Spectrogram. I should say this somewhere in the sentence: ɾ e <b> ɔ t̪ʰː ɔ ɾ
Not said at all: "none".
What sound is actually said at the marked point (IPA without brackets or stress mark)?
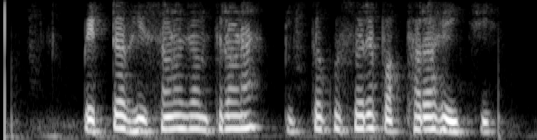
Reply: p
